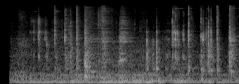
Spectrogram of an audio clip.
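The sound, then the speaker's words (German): Rapid irregular clicks and mechanical rattling over a steady low hum from a milk vending machine in a farm shop in Speicher, Switzerland, filling a one-litre glass bottle after coins are inserted. No voices are heard. “Das nötige Kleingeld eingeworfen und schon füllt der Milchautomat einen Liter Milch in eine Glasflasche.”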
